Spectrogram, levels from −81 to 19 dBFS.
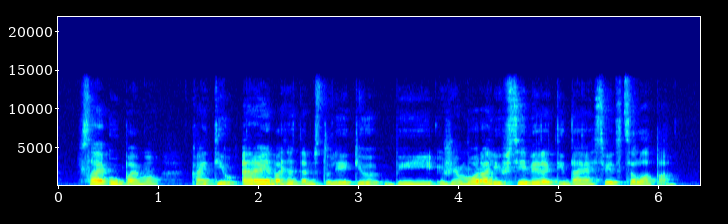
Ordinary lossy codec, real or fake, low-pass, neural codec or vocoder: none; fake; 14.4 kHz; vocoder, 44.1 kHz, 128 mel bands every 256 samples, BigVGAN v2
